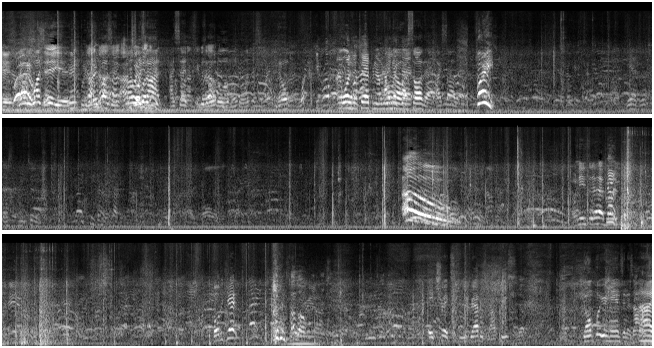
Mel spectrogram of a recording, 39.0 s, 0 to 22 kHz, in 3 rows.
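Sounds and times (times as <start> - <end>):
faint voices talking: 0.0 - 39.0
steady low hum: 31.4 - 34.2.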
